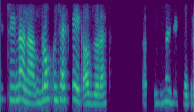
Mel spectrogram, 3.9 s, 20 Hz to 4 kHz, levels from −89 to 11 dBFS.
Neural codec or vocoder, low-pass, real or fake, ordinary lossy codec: none; 3.6 kHz; real; none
